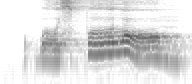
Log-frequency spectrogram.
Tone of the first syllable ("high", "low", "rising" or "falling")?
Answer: low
